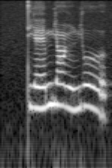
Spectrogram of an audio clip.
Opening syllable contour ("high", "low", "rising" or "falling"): rising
